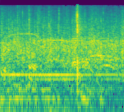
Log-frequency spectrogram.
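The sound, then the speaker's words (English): Dense, steady applause from a group during a tabletop role-playing game session: a continuous wash of many hands clapping at an even, fairly strong level throughout, with no clear build in loudness. “It's like slow clap builds to an uproarious applause.”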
